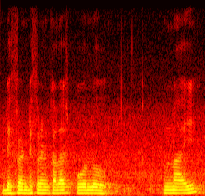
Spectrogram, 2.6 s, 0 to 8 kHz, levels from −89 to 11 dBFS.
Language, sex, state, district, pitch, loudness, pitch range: Telugu, male, Telangana, Mahabubabad, 130 Hz, -14 LUFS, 125-130 Hz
